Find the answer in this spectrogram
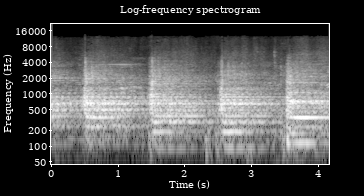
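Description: Live rock band opening a slow song: full chords struck about once a second with a sharp attack, each left ringing into the next.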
